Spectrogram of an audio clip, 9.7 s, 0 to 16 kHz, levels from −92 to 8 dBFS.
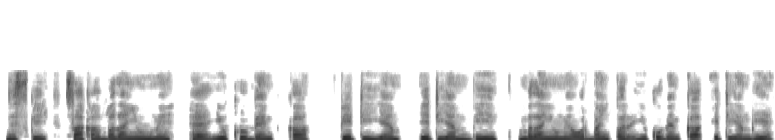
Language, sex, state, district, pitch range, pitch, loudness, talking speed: Hindi, male, Uttar Pradesh, Budaun, 170-190 Hz, 180 Hz, -19 LUFS, 135 wpm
